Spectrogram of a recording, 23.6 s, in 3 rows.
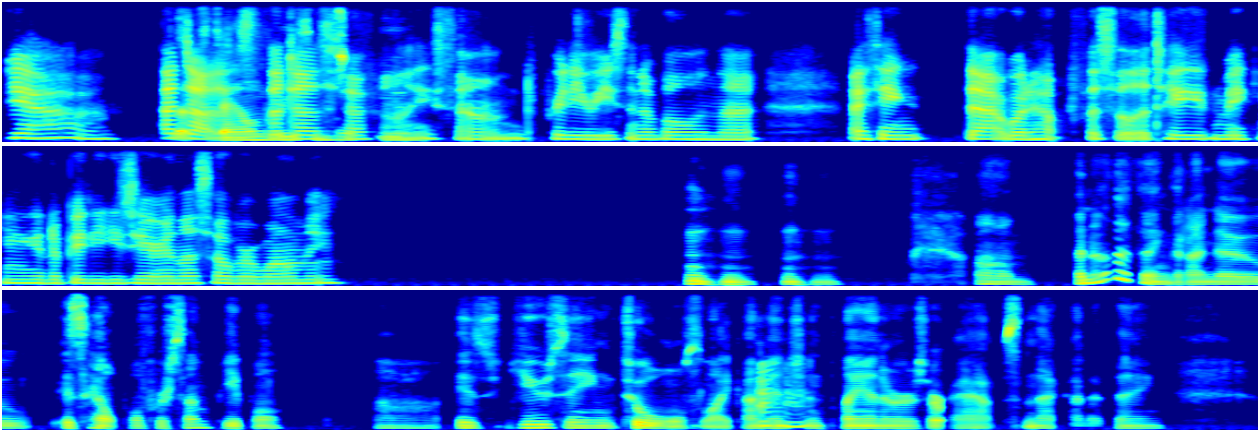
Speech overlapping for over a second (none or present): present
